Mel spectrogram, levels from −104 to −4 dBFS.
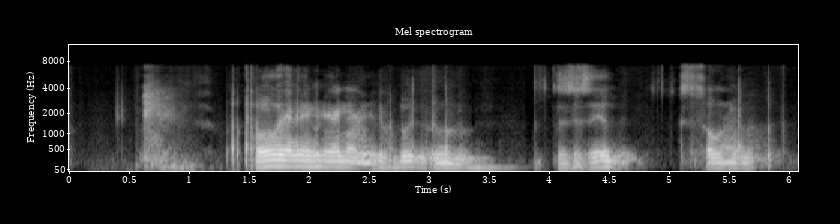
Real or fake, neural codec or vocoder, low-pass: fake; codec, 16 kHz, 1 kbps, FreqCodec, larger model; 7.2 kHz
